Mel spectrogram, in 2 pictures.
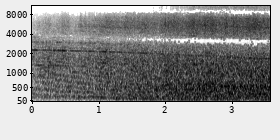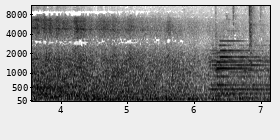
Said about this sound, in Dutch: Het is vrijdagavond, het vliegtuig is net opgestegen.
